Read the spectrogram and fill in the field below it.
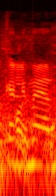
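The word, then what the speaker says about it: καλημέρα: I see, and we see pictures of, I'm going to pronounce this wrong, but Kalimera? The campaign up there, is that... Oh, Kalimera.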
